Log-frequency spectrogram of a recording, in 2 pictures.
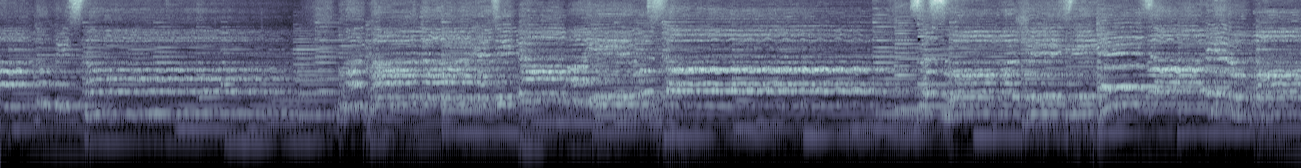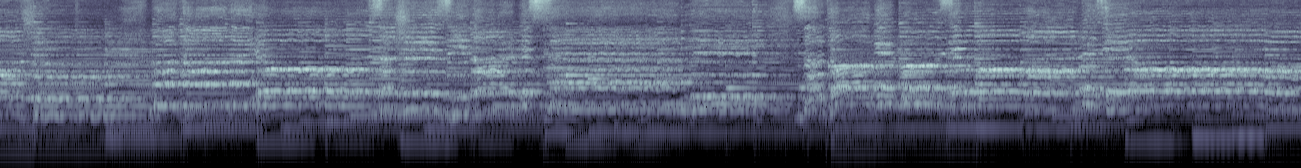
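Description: Women's choir singing a hymn in harmony, with long held notes.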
